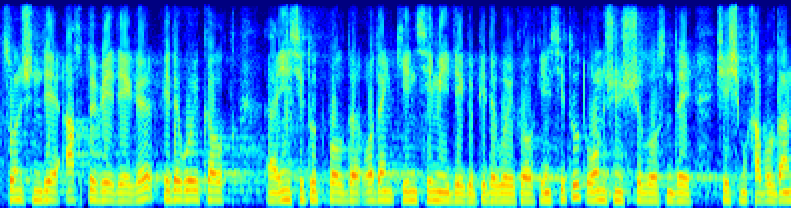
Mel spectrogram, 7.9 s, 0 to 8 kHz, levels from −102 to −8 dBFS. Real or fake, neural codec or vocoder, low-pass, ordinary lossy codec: real; none; 7.2 kHz; none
